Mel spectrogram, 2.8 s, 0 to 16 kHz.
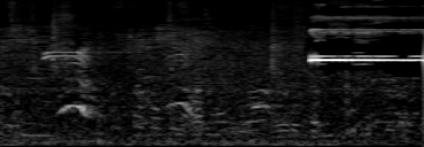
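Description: Shot clock buzzer at a 3x3 girls' basketball quarter final, blaring loud and steady for the last second after crowd murmur and a commentator's voice fill the court.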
